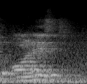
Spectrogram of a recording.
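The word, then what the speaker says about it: honest: আছে কিন্তু প্রোনাউন্সিয়েশনটা কিন্তু এইচ এ সাইলেন্ট উচ্চারণ হচ্ছে অনেস্ট দ্যাটস হোয়াই এন হলো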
